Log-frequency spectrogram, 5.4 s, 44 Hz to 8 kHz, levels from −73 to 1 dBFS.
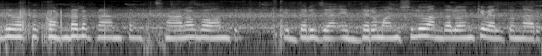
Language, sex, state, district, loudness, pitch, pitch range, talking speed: Telugu, female, Andhra Pradesh, Manyam, -17 LUFS, 245 Hz, 240-265 Hz, 130 wpm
